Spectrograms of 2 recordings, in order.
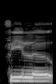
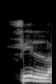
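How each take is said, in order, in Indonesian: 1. Bunyi l dilepas dengan memantul. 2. Bunyi l diucapkan dengan jelas dan bersih. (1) "jangan dipantulkan... Contohnya fil fil bukan" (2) "tapi dibaca jelas fil uqad"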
